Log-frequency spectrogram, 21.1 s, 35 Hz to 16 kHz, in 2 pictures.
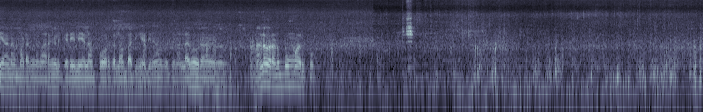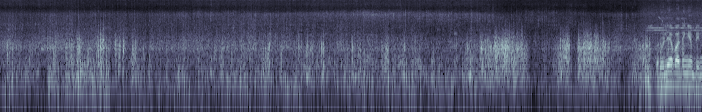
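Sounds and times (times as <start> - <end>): motorcycle running noise: 0.0 - 21.0
wind buffeting microphone: 0.0 - 21.0.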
